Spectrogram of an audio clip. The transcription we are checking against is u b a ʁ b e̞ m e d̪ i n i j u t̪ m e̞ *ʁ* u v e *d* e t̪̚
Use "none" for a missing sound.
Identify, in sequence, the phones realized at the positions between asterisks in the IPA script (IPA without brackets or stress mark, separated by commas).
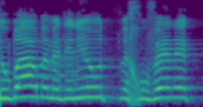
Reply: χ, n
